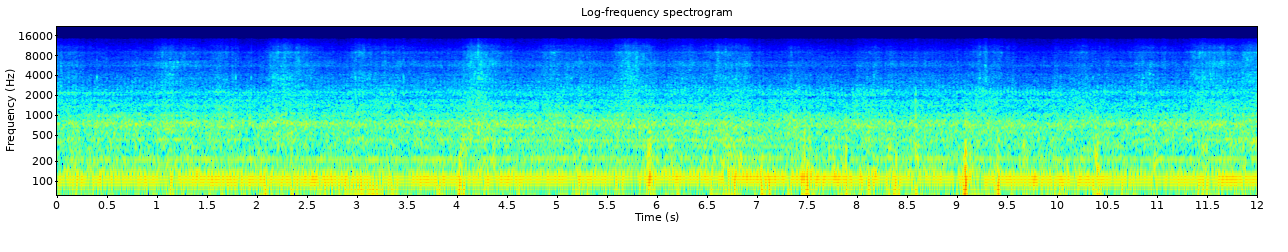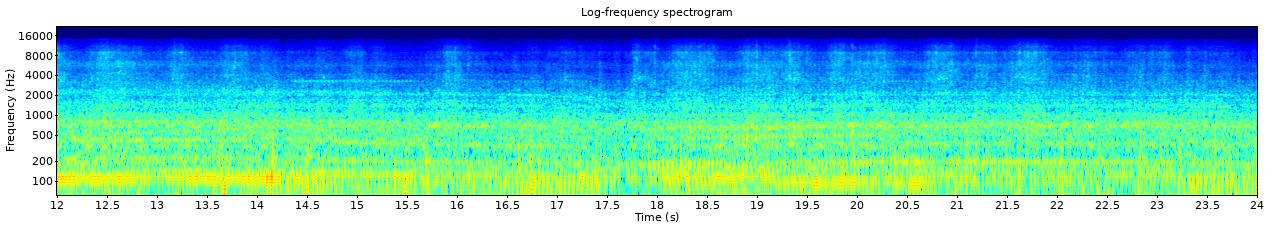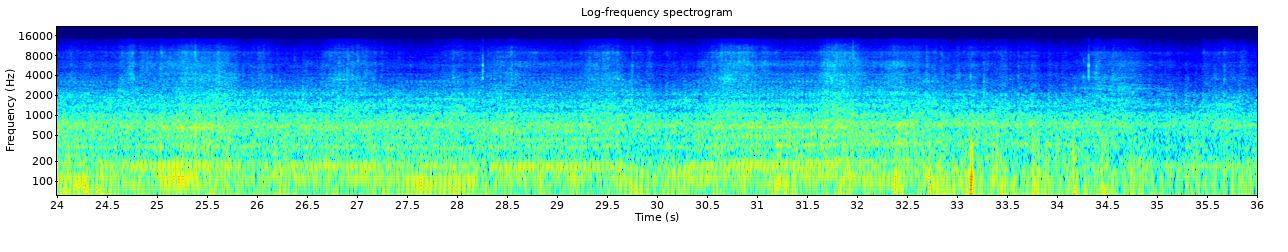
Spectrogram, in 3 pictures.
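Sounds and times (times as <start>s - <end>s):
motorcycle engine running: 0.0s - 36.0s
wind noise on microphone: 0.0s - 36.0s.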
